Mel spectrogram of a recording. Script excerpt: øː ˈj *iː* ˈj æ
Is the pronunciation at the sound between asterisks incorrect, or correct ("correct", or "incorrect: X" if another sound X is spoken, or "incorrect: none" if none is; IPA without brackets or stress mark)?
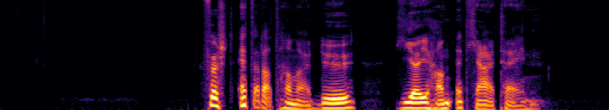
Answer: correct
